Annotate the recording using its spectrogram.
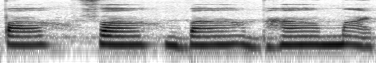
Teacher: तो इसमें आपके मुंह का कौन सा हिस्सा काम कर रहा है? होठ काम कर रहा है ना? तो प वर्ग जो है इसमें प फ ब म आते हैं और इनका उच्चारण स्थान होता है ओष्ठ।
